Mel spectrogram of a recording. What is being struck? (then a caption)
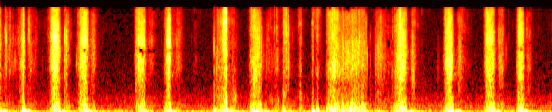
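Frozen shaved ice in a plastic cup, scraped with a wooden stick. A wooden stick scrapes and digs into a full plastic cup of crunchy frozen lemon shaved ice, close up. Quick, dry crunching scrapes repeat in bright bursts with a low thump beneath each, separated by short quiet gaps, and one longer grinding scrape comes in the middle.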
